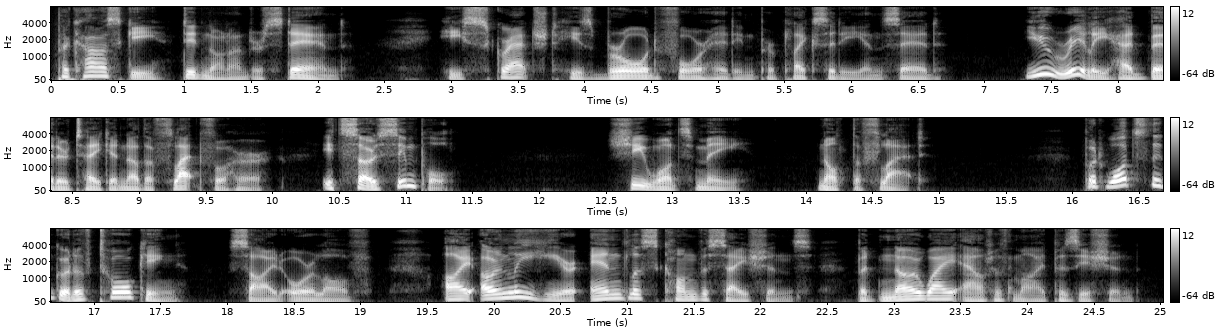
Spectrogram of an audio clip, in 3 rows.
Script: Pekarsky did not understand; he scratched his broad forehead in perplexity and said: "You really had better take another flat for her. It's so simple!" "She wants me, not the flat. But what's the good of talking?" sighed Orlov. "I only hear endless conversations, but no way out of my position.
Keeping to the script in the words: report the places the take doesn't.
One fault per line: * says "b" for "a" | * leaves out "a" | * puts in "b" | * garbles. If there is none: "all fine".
all fine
